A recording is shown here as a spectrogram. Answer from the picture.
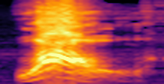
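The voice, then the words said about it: Loud cartoon character damage yelp. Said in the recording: “That's my Wario impression for whenever he takes damage in Wario World ... Ear warning, folks”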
